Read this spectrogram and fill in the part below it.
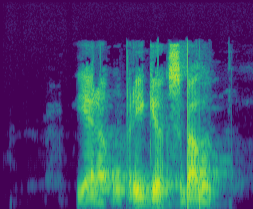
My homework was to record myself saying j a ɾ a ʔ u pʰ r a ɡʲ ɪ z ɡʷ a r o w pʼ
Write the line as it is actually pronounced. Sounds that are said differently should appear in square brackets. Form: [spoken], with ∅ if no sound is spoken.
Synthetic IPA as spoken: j a ɾ a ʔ u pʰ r [i] ɡʲ ɪ [s] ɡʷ a [l] o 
